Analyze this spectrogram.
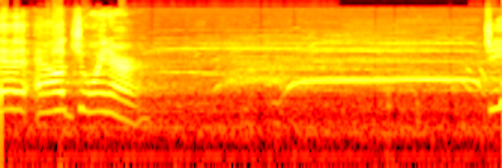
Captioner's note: cheers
